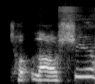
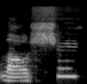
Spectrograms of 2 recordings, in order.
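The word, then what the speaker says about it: 老师: Okay, 老师好. You see, 老 is second tone, 师 is first tone. 老师好.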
